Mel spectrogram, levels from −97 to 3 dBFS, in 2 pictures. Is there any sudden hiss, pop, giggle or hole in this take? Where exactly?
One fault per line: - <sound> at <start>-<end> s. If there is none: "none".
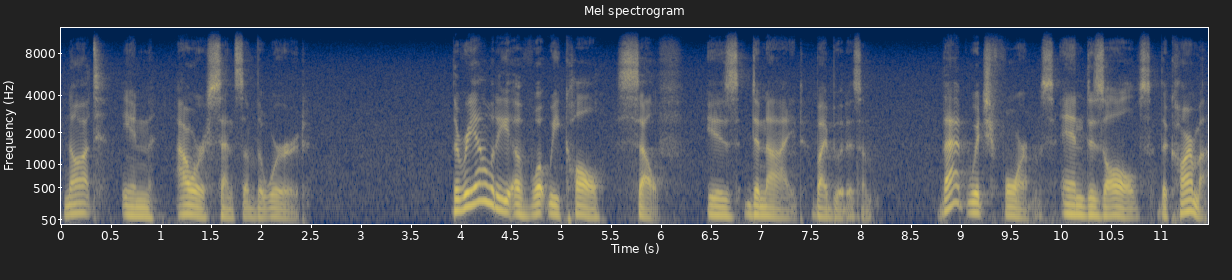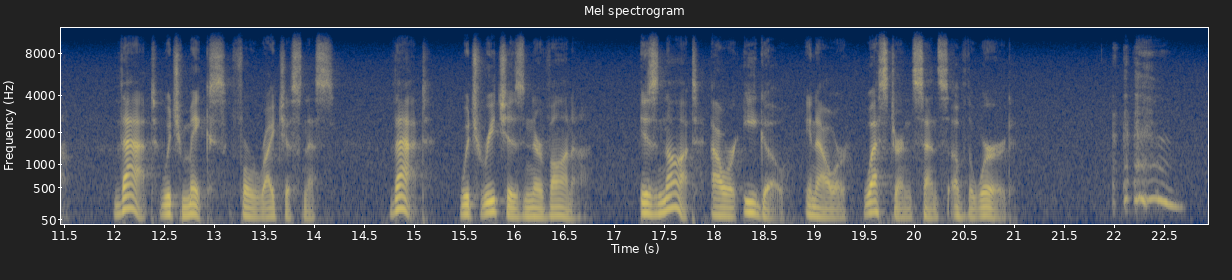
- throat clearing at 21.9-22.7 s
